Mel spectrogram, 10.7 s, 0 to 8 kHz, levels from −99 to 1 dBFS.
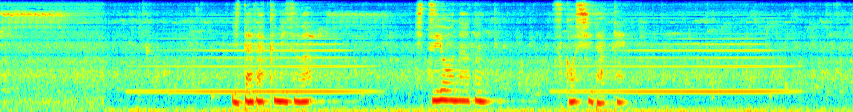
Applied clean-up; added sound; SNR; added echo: none; Wind instrument, woodwind instrument; 11 dB; reverberation time 0.8 s.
